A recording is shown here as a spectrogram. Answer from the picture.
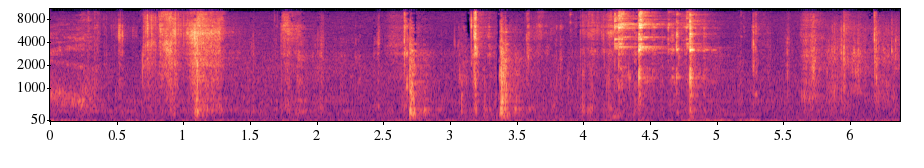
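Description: Close-up chewing and lip-smacking on a mouthful of chicken wrapped in aged kimchi, a string of irregular wet clicks. Around four seconds in come a few light metallic clinks with a short ring, like a spoon touching a metal bowl or pot.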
